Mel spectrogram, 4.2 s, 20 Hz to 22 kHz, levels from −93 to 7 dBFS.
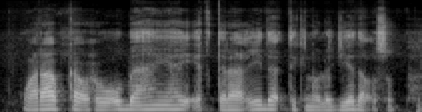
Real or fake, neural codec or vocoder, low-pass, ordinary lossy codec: real; none; none; none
